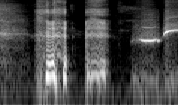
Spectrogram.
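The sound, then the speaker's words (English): A person whistles a short call: a steady high note, two fuller warbling bursts, then a lower note that jumps up to a high one. It imitates a ship captain's signal whistle, moderately loud. “I just wanted him to pull out the little whistle and have each of his Klingon officers step forward.”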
